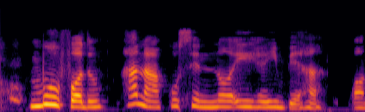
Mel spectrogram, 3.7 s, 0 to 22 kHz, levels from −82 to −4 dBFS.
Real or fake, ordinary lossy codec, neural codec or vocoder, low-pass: fake; none; codec, 16 kHz, 2 kbps, X-Codec, WavLM features, trained on Multilingual LibriSpeech; 7.2 kHz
